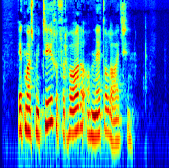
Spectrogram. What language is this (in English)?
Western Frisian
